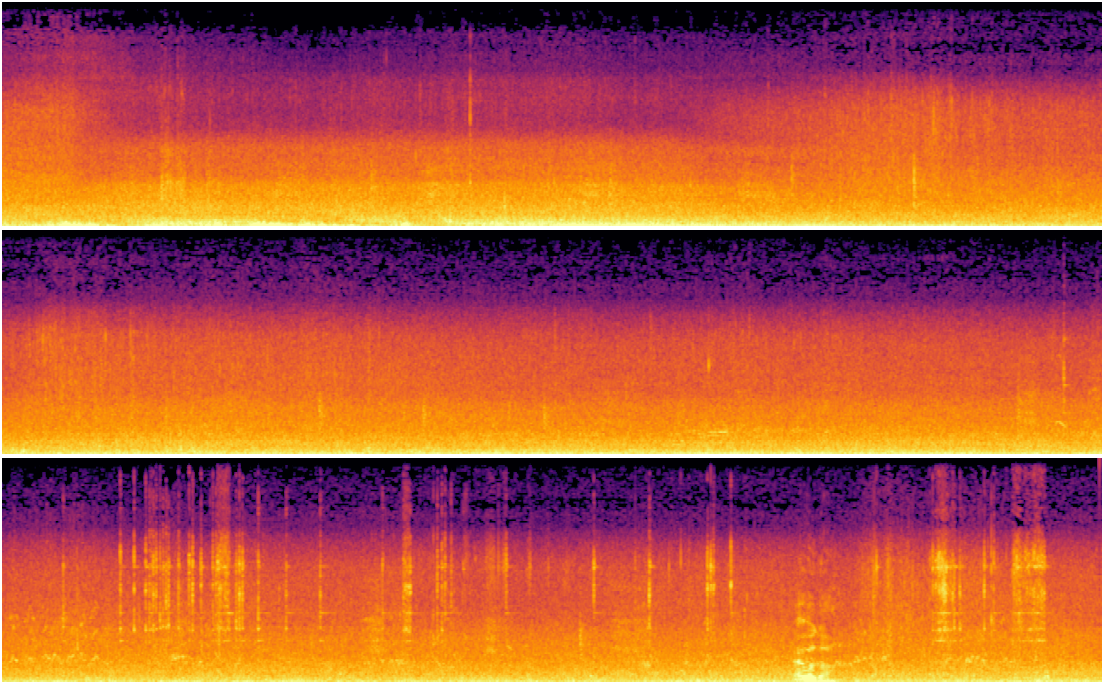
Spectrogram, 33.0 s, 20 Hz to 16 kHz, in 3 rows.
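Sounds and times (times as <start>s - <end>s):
turbulent river water rushing: 0.0s - 1.6s, 19.4s - 33.0s.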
